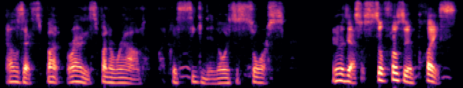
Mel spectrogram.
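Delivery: ordinary delivery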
